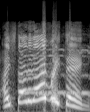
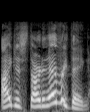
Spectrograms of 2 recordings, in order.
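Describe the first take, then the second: First: Very high, very loud scream; screamed realisation. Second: Raised, loud voice as it dawns; alarmed realisation. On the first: Guard realising he set it all off, screamed realisation. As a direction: blow up into a full-force shriek of dismay. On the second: Guard realising he set it all off, alarmed realisation. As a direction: exclaim it in dismay, not yet at full pitch. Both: Retold or imitated.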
